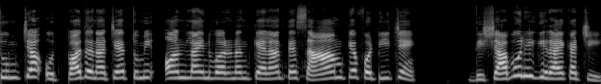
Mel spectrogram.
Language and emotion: Goan Konkani, angry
